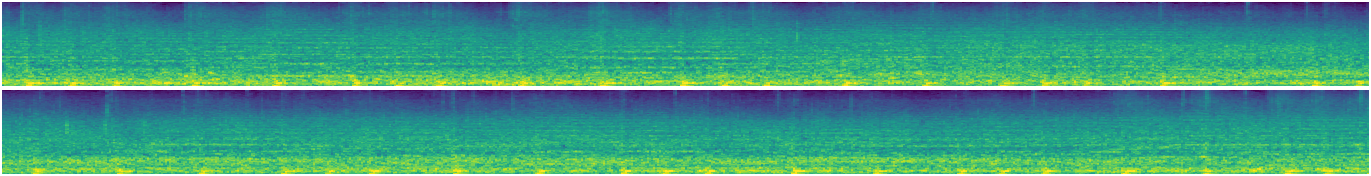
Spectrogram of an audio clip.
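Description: Japanese pro baseball cheering section playing the batter's fight song: trumpets over a steady drum beat of about two to three thumps a second, with a mass of fans chanting and cheering along.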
